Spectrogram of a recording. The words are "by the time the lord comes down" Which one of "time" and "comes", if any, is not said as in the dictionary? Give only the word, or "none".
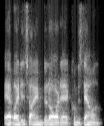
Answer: none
